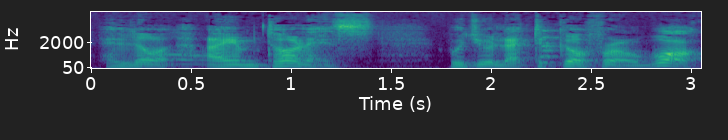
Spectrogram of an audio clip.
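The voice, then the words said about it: Really bad Spanish accent. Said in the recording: “Spanish accent sometimes, or a really bad Spanish accent”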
